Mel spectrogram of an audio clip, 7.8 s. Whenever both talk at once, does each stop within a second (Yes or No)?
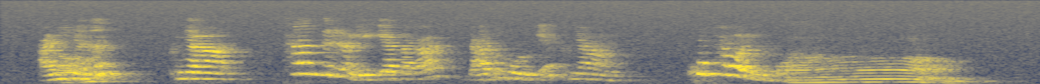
Yes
